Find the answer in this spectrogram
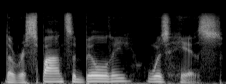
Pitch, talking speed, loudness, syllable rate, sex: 115 Hz, 105 wpm, -19 LUFS, 4.6 syllables/s, male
